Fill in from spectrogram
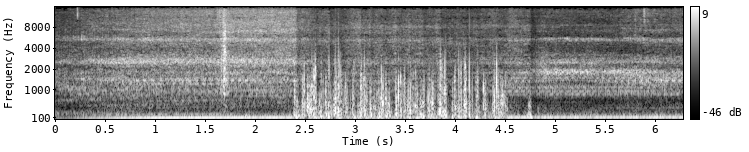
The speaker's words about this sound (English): You want to hear how loud this car can get? Listen.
